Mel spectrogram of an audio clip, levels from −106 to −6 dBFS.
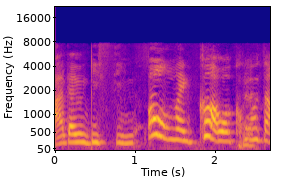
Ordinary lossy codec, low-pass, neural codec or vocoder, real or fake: none; none; codec, 16 kHz, 2 kbps, FreqCodec, larger model; fake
